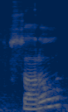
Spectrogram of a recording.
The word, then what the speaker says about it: subtle: is very subtle is how you say it subtle yeah um but it's very beautiful i like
